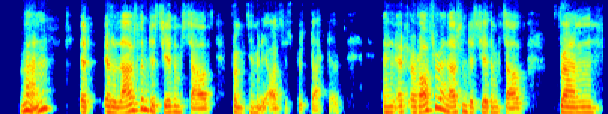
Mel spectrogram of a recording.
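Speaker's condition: Deafness with speech impediment, born deaf; speech shaped by years of speech therapy

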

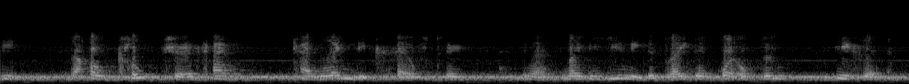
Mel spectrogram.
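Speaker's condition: Cerebral palsy; does not drive

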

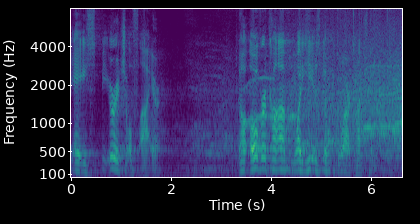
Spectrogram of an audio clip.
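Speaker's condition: Spasmodic dystonia; very strong voice lost at onset

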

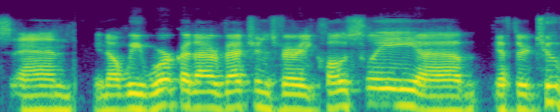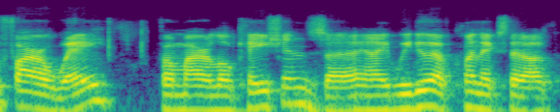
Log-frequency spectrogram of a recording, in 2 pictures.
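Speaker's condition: No condition

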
